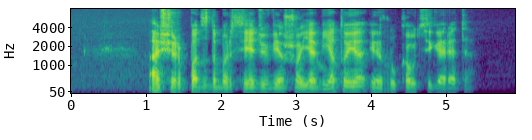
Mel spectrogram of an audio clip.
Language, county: Lithuanian, Telšiai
